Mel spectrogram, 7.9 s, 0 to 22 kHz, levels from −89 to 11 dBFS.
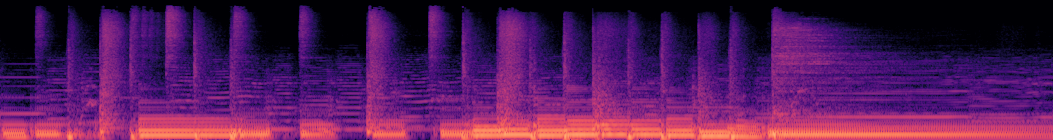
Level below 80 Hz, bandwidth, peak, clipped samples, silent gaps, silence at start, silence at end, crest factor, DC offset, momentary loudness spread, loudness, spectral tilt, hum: -28 dBFS; 16.5 kHz; -4 dBFS; under 0.1%; none; 0 s; 0 s; 14 dB; under 0.1%; 11 LU; -19 LUFS; -7.5 dB/octave; none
